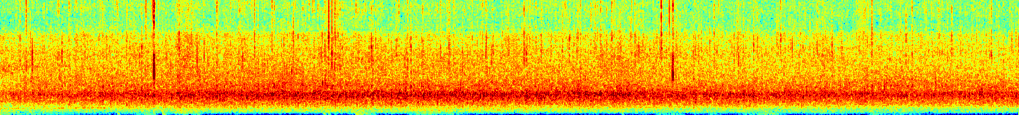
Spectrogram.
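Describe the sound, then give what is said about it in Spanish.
Steady, sustained applause from an audience in a church, given to Jesus, a dense wash of many hands clapping at once with no pauses, holding at an even level throughout with no voices standing out. “Sí, dale ese fuerte aplauso a Jesús.”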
